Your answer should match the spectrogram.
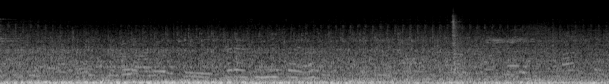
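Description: Road traffic with a steady low rumble, and faint voices of people around. There is a single short tick about halfway through.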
